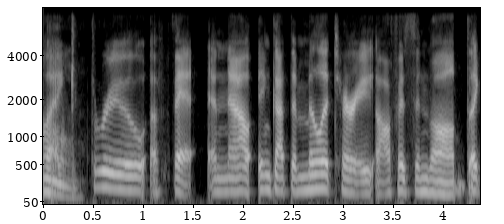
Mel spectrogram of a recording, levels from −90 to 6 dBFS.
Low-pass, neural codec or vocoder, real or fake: 7.2 kHz; codec, 24 kHz, 3 kbps, HILCodec; fake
